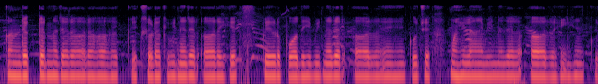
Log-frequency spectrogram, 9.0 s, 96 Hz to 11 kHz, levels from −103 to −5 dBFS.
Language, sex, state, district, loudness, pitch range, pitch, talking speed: Hindi, female, Chhattisgarh, Rajnandgaon, -43 LUFS, 150-155 Hz, 155 Hz, 175 wpm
